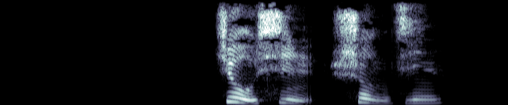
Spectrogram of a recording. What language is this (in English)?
Chinese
